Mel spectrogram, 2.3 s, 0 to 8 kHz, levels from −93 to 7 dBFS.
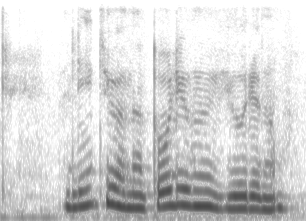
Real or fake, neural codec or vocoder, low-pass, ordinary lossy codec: fake; codec, 16 kHz, 4 kbps, X-Codec, HuBERT features, trained on general audio; 7.2 kHz; Opus, 32 kbps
